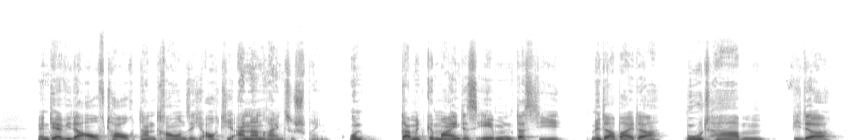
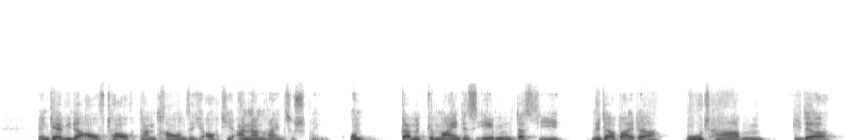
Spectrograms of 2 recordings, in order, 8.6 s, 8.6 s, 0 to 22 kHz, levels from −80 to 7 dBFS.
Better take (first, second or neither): first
